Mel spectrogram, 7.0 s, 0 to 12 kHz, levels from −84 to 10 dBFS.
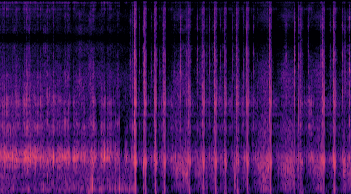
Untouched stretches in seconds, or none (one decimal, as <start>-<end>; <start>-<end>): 1.2-3.2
